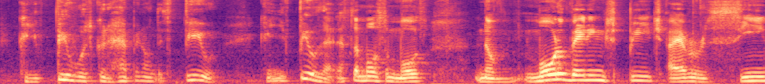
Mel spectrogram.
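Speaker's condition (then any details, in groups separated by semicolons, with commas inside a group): No condition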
